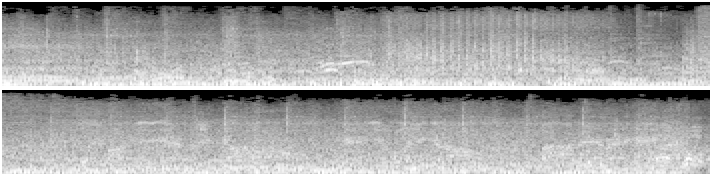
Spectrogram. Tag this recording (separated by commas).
Speech, Vehicle, Music, Motorboat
